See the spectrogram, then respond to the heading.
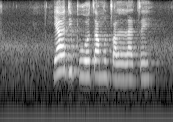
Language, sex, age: Southern Sotho, female, 19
